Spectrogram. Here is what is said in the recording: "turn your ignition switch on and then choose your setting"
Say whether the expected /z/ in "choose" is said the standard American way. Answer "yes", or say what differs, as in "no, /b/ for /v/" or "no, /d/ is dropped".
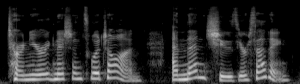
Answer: yes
